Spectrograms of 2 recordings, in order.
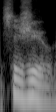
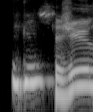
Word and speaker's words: Sixu: Sixu. Okay. Yeah, Sixu. Sixu lives in a beautiful Seattle, Washington, with her lovely bichon dog.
